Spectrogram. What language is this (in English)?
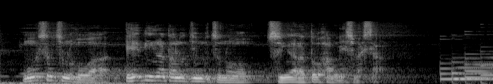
Japanese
